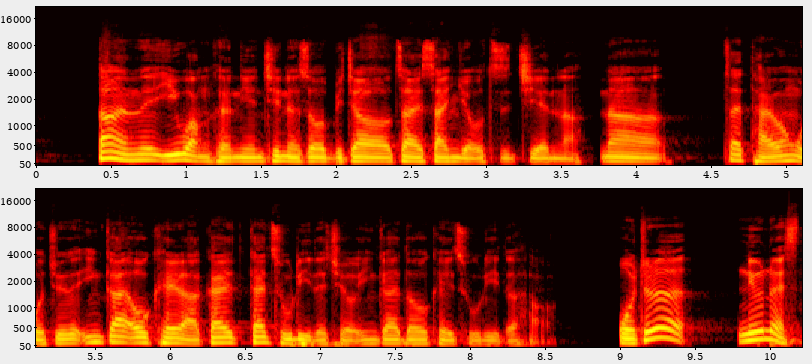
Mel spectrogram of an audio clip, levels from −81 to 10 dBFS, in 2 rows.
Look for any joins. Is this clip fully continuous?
no; 1 cut; at 3.7 s

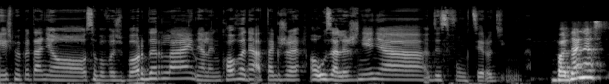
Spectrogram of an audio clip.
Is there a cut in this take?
yes; 3 cuts; at 2.0 s, 2.5 s, 3.1 s

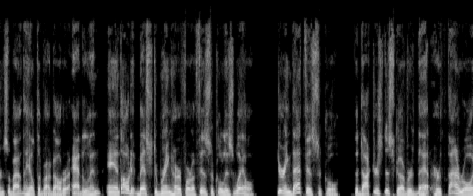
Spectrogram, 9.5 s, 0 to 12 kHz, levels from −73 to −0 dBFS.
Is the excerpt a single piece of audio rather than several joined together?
yes; 0 cuts

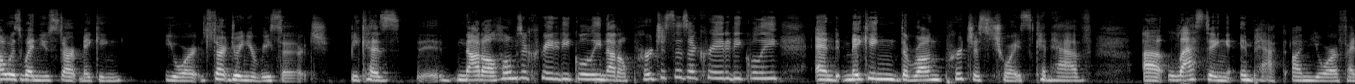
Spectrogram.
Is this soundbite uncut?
yes; 0 cuts

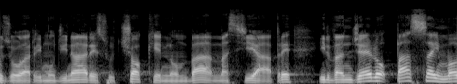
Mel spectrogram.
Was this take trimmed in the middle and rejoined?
no; 0 cuts

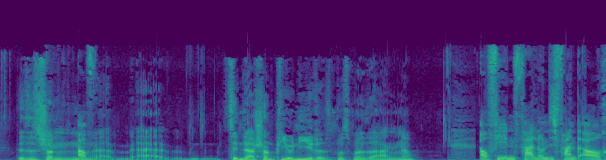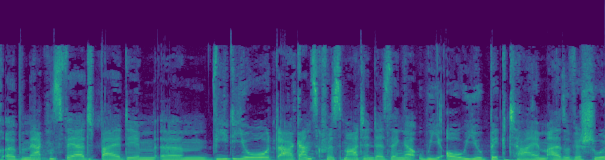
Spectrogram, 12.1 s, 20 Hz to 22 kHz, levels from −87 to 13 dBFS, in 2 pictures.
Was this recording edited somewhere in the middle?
yes; 2 cuts; at 4.7 s, 9.2 s

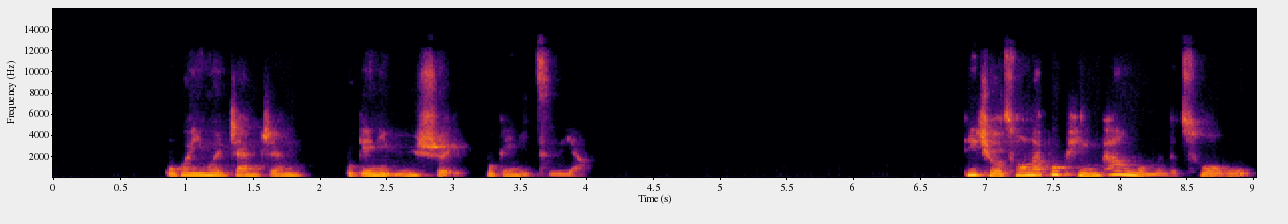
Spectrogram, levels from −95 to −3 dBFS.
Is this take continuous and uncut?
yes; 0 cuts

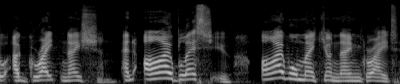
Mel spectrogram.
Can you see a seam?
yes; 2 cuts; at 1.2 s, 1.7 s

